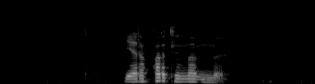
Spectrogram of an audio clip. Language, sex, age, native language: Icelandic, male, 20-29, Polish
